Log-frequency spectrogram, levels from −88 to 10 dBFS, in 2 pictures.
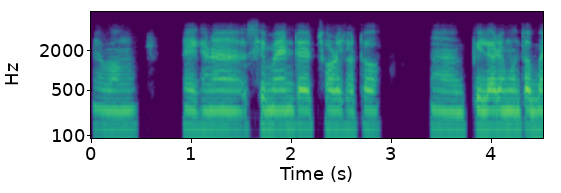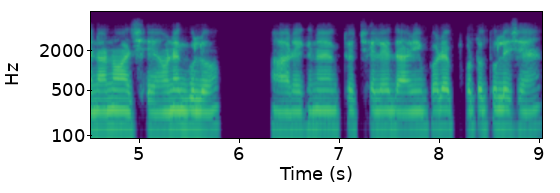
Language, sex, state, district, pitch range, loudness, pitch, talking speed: Bengali, male, West Bengal, Jalpaiguri, 120-125 Hz, -20 LUFS, 125 Hz, 140 wpm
